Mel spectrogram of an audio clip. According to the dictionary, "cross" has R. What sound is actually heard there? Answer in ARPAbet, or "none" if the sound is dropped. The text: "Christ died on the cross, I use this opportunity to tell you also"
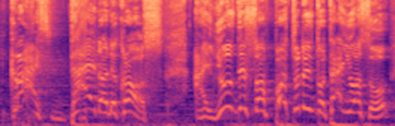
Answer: R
